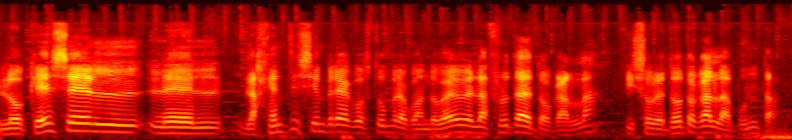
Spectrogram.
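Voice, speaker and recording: A man's fairly high voice at a moderate pace, with ordinary pitch variation and hardly any pauses. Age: 50s. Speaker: cooperative president. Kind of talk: interview during site tour. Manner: halting.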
